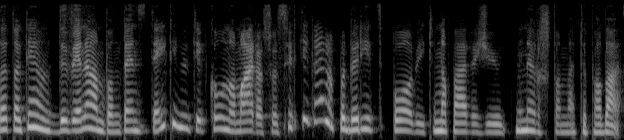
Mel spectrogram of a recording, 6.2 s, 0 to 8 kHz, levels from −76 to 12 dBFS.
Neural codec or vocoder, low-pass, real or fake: codec, 16 kHz, 0.5 kbps, X-Codec, HuBERT features, trained on balanced general audio; 7.2 kHz; fake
